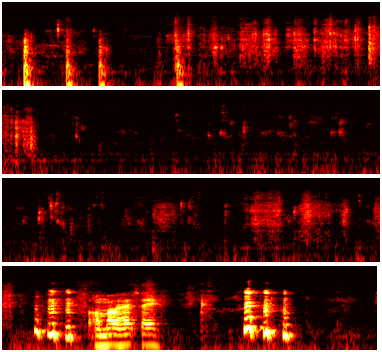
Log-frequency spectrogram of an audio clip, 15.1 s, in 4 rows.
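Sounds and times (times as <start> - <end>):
crackly clicks: 1.7 - 4.7
people chewing: 5.4 - 12.0.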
